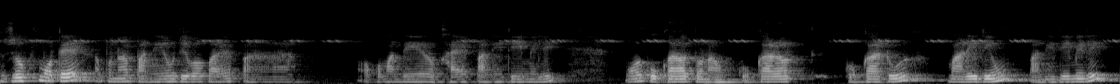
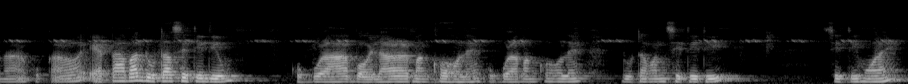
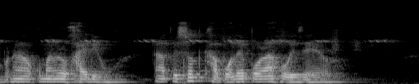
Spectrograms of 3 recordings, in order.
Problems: constant background noise, echo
